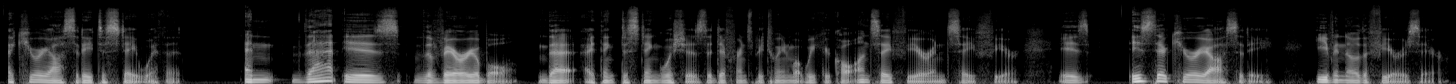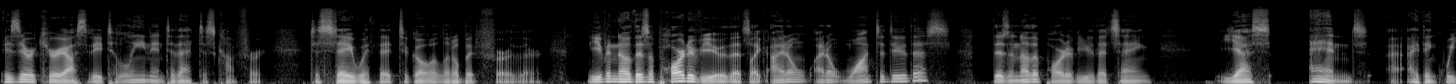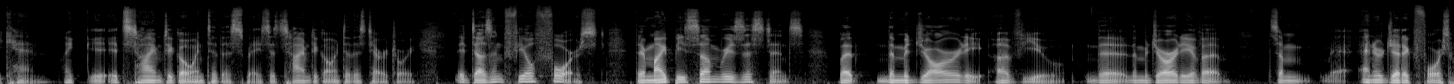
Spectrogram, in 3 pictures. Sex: male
